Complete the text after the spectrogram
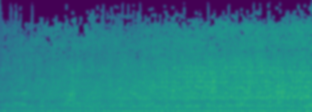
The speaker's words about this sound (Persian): صدای قرش ملایم اما مداوم موتور قایق‌ها که از کانال می‌گذرند یادآور این است که اوقات فراغت در آمریکا کالایی مغتنم است.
